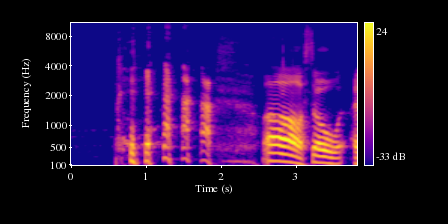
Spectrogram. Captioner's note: laughs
